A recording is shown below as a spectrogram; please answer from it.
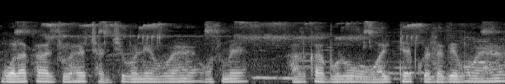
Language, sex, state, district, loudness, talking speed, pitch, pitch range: Hindi, male, Bihar, Katihar, -18 LUFS, 190 wpm, 130 Hz, 130-135 Hz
